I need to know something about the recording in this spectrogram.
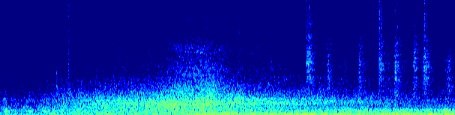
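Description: A car approaching along the street, its sound building over the first few seconds into a steady low rumble. From about four seconds in, a run of sharp clicks comes over the rumble.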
